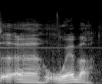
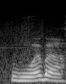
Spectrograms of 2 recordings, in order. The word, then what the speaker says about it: Łeba: Man schreibt ja Leber, aber ausgesprochen wird es Weber. Weber.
